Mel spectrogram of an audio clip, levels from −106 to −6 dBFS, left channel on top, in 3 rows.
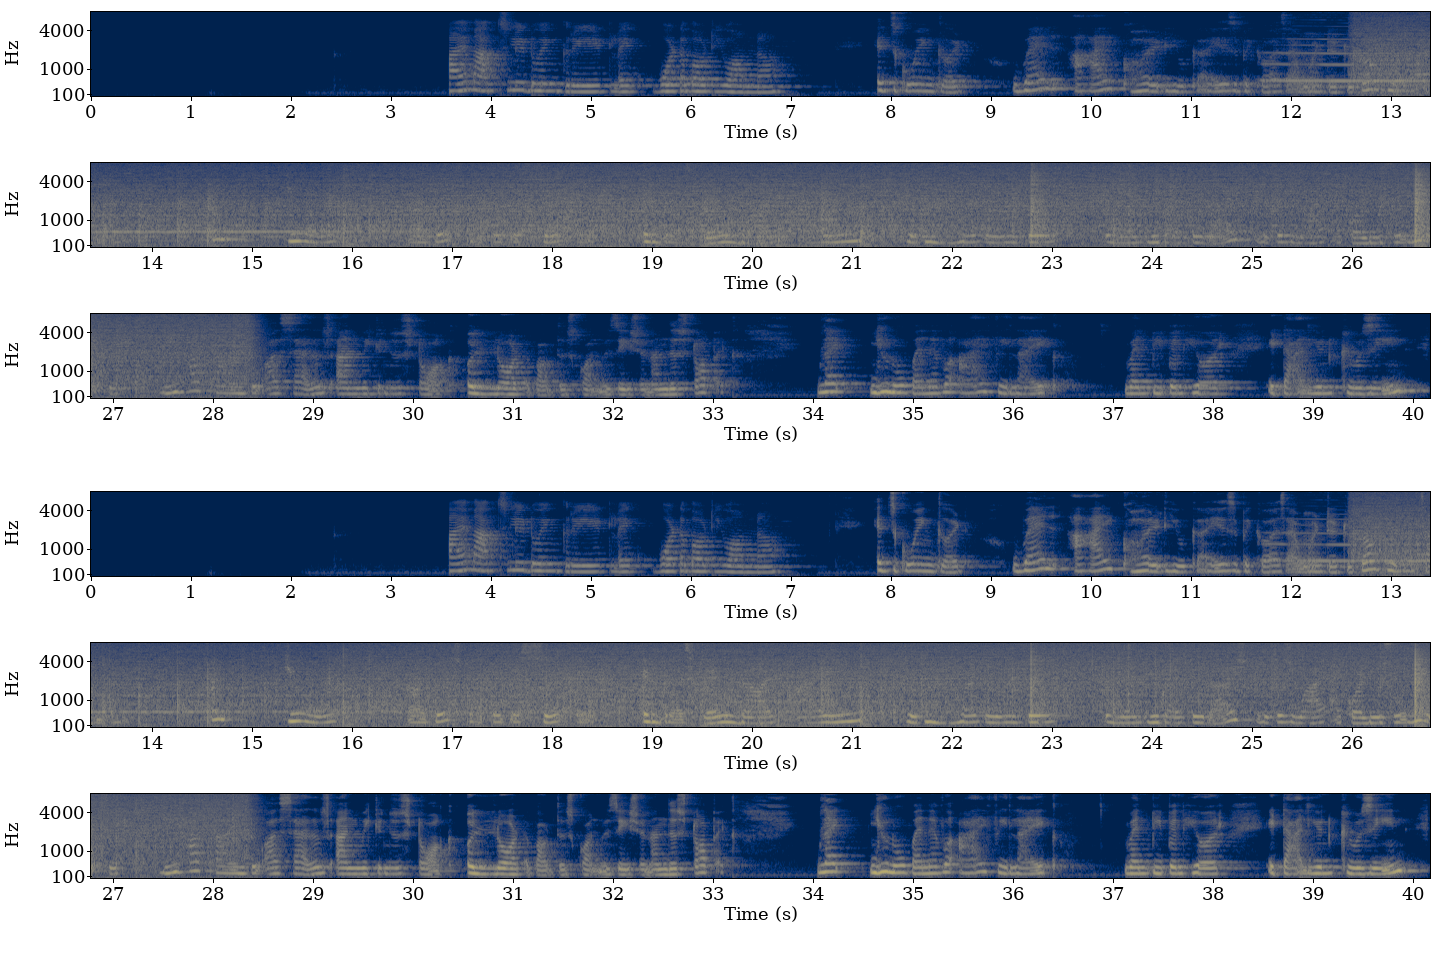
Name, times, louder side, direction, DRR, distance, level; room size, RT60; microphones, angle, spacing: voice 1, 3.6-6.9, equal, 15° right, 2 dB, 0.7 m, -56 dB
voice 2, 7.9-8.7 9.2-13.8 14.6-14.8 15.3-15.9 16.5-18.5 18.9-21.1 21.5-23.0 23.5-30.3 30.5-33.1 33.5-33.7 34.0-34.3 34.6-36.4 37.1-40.0, right 5 dB, 70° right, 11 dB, 0.3 m, -49 dB
sound 1, 11.7-17.6, left 2 dB, 10° left, 0.3 m, -58 dB
sound 2, 12.6-28.4, right 2 dB, 40° right, 1.2 m, -51 dB
5.1 x 3.7 x 5.3 m, 0.74 s
head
